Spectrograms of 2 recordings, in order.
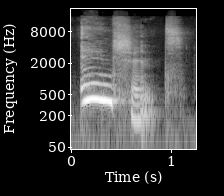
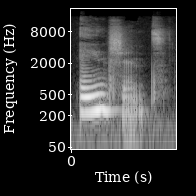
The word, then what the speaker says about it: ancient: say the building is ancient there's a stress on the first syllable and when we have i e after C in this word it becomes the sh sound Ancient Ancient now let's look at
